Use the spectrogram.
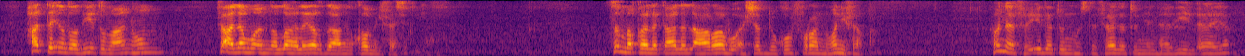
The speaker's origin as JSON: {"language": "Arabic", "country": "Egypt", "said": "في بلادنا مصر"}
